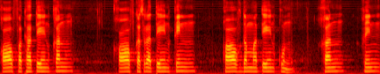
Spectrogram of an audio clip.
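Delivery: even, monotone syllable-by-syllable drill; measured classroom letter drill; spelling drill recitation. Shown as a demonstration. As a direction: recite it like a spelling chant, pausing between items.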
